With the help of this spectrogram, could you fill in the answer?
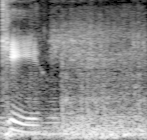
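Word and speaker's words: quay: Next level name is key.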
